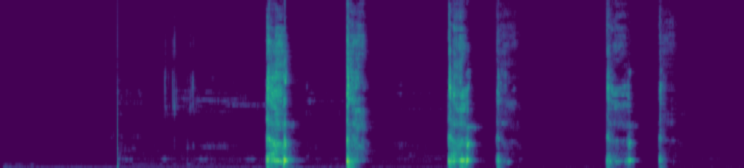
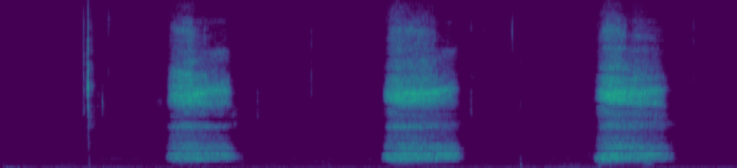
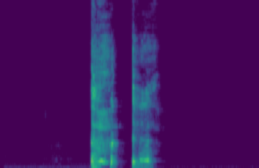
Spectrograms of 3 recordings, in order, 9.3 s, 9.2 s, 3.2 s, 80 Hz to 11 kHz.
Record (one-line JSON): {"three_cough_length": "9.3 s", "three_cough_amplitude": 32768, "three_cough_signal_mean_std_ratio": 0.24, "exhalation_length": "9.2 s", "exhalation_amplitude": 16710, "exhalation_signal_mean_std_ratio": 0.45, "cough_length": "3.2 s", "cough_amplitude": 31641, "cough_signal_mean_std_ratio": 0.3, "survey_phase": "beta (2021-08-13 to 2022-03-07)", "age": "65+", "gender": "Female", "wearing_mask": "No", "symptom_none": true, "smoker_status": "Never smoked", "respiratory_condition_asthma": false, "respiratory_condition_other": false, "recruitment_source": "REACT", "submission_delay": "2 days", "covid_test_result": "Negative", "covid_test_method": "RT-qPCR"}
